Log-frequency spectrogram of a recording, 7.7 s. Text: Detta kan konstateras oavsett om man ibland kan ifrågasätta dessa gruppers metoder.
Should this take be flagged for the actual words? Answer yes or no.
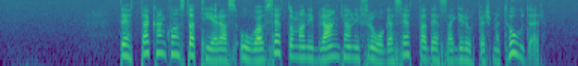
no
